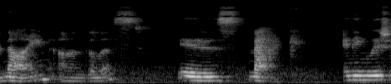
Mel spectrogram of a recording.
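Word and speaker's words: 馬: m a ma right ma in cantonese this is pronounced ma the low rising ma and it means horse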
